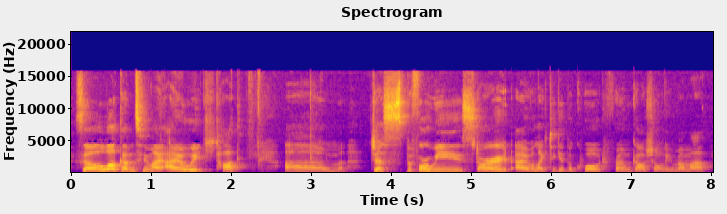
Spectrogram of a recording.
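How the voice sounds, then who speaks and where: A woman's voice: mid-range voice, steady tone, measured pace, vocal fry, echoey room. A young woman from California giving a casual presentation about her studies, often saying "like" and "um". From California, USA. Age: young adult. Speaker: university student. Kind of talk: presentation talk.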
